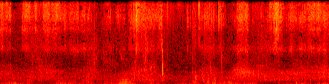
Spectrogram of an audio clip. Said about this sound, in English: Can you guys hear me walking? I hope that's I hope that's a pleasurable sound and not an annoying sound.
